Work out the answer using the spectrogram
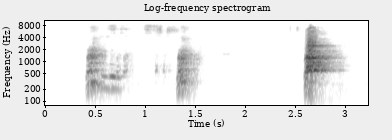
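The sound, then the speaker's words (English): A pet dog barks a few times in sharp, separate bursts with short pauses between them, the final bark the loudest. “That is my dog barking.”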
